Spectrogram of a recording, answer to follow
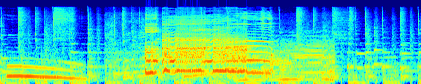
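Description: A rooster crowing once, about two seconds in, for about a second and a half, over background music with a steady beat. A gliding tone rises and then falls away during the first second.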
